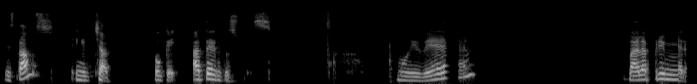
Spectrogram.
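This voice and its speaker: A woman's voice: mid-range voice, fairly bright tone, no echo. A woman leading an online workshop over a video call, putting one question after another to her audience. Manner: asks rapid rhetorical questions to the audience. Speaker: trauma-informed care workshop facilitator.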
